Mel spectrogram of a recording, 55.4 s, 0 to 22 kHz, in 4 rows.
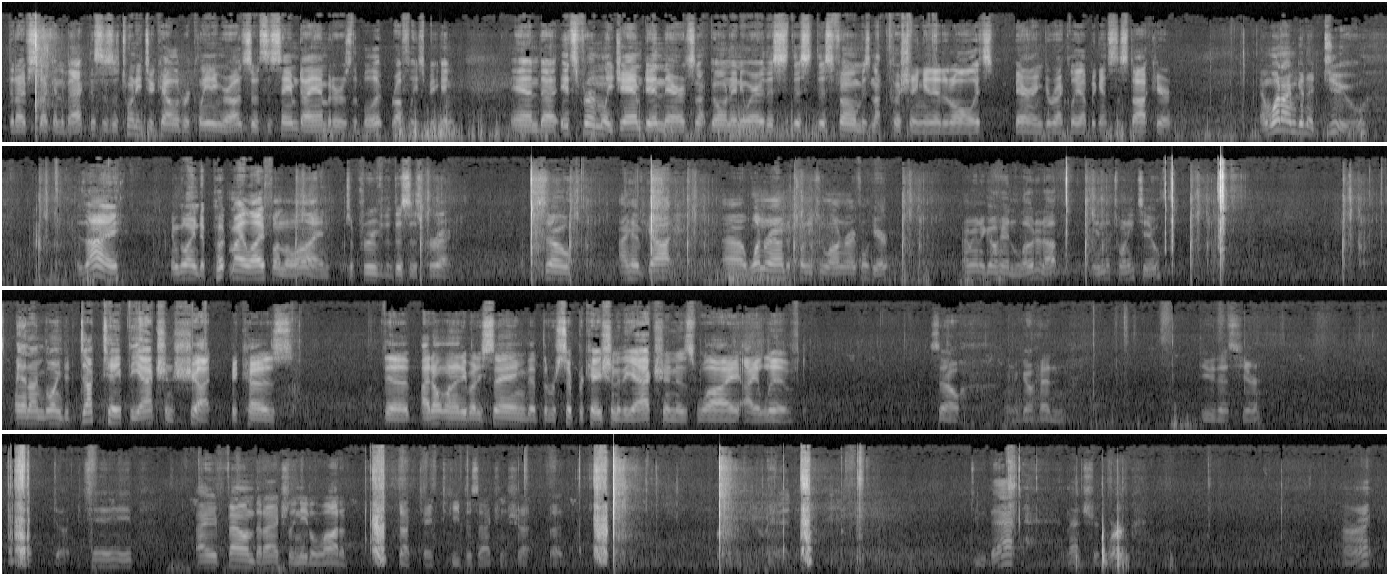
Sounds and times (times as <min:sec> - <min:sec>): Speech: 0:00.0 - 0:11.7, 0:12.6 - 0:13.7, 0:14.6 - 0:18.4, 0:19.2 - 0:22.8, 0:23.4 - 0:25.5, 0:27.8 - 0:30.7, 0:31.5 - 0:35.7, 0:37.0 - 0:38.4, 0:39.7 - 0:40.3, 0:42.0 - 0:42.9, 0:43.5 - 0:47.2, 0:51.2 - 0:52.8, 0:54.9 - 0:55.3.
